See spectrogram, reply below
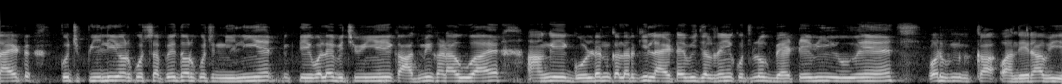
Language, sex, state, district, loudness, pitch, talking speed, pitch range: Hindi, male, Chhattisgarh, Balrampur, -17 LUFS, 165 Hz, 215 wpm, 155-170 Hz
